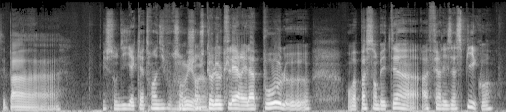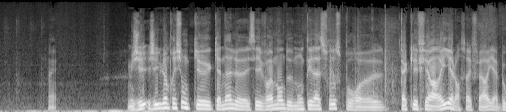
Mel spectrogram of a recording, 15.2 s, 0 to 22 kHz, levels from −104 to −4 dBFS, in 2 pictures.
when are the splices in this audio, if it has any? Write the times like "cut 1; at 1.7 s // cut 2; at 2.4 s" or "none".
cut 1; at 1.5 s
